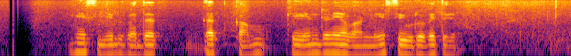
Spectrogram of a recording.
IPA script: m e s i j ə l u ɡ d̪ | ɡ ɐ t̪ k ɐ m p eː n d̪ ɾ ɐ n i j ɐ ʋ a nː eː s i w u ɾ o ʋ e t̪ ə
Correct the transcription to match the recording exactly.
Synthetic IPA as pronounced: m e s i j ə l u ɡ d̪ | ɡ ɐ t̪ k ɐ m k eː n d̪ ɾ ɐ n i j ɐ ʋ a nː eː s i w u ɾ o ʋ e t̪ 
